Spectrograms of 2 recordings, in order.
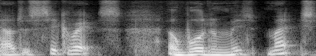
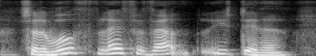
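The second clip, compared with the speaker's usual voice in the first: plain reading voice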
